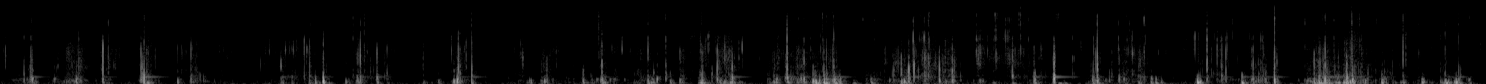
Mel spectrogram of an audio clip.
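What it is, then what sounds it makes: Woven plastic tarp. Fingertips scratch and crinkle the surface of a large, thin, dark blue woven polyethylene tent groundsheet. Dense bursts of dry, crackly rustling and scratching come in uneven clusters, with sharp, short snaps over a soft, low-weighted body of sound.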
